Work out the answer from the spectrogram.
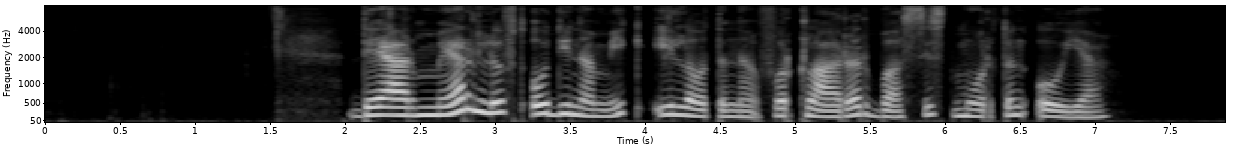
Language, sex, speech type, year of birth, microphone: Norwegian, female, read, 1978, Sennheiser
